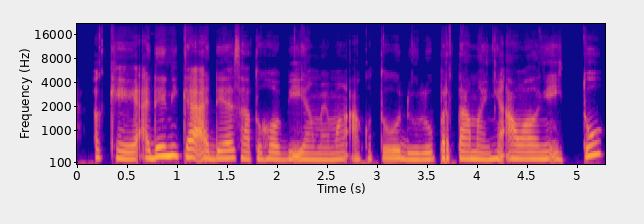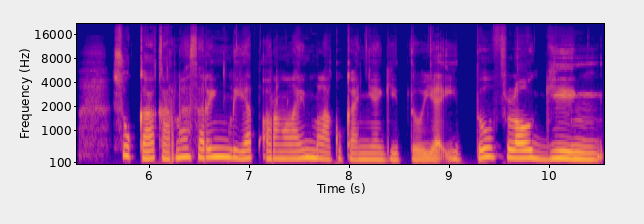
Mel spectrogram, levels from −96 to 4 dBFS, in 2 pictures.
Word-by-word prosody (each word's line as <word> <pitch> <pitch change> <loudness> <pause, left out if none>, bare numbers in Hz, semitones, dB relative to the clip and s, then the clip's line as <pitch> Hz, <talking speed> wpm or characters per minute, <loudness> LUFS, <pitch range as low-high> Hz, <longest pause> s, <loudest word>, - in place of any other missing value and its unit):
Oke 205 -4 -3
ada 215 0 0
nih, 275 +1 +6
Kak, 240 -3 +2
ada 205 +2 0
1 195 -4 -5
hobi 185 -2 -2
yang 175 - -3
memang 175 +2 -4
aku 90 -1 -9
tuh 105 +4 -2
dulu 180 0 -2
pertamanya 195 -2 -2
awalnya 195 0 0
itu 275 - -2 0.4
suka 255 -7 0
karena 220 +4 0
sering 245 +1 +3
lihat 220 -2 0
orang 200 -1 -1
lain 205 +3 +2
melakukannya 180 -3 -3
gitu 125 - -5
yaitu 190 - -2
vlogging, 205 -3 +4
195 Hz, 140 wpm, -22 LUFS, 180-220 Hz, 0.4 s, nih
